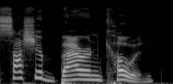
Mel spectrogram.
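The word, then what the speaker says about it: Sacha Baron Cohen: Is it Sasha Baron Cohen? – Yeah, yeah.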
